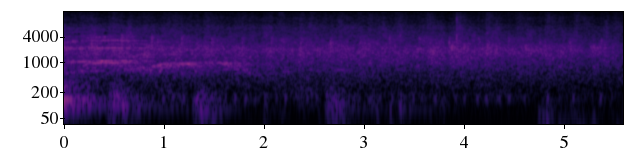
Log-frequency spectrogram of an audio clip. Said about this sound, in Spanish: ¡Aleluya! Dale un aplauso fuerte.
